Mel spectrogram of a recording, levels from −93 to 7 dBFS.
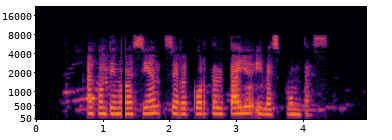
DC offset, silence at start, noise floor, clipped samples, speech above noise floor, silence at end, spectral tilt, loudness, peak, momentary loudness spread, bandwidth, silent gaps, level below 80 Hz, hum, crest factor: under 0.1%; 0.45 s; -57 dBFS; under 0.1%; 35 dB; 0.6 s; -4.5 dB/octave; -23 LUFS; -4 dBFS; 10 LU; 8.2 kHz; none; -66 dBFS; none; 20 dB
